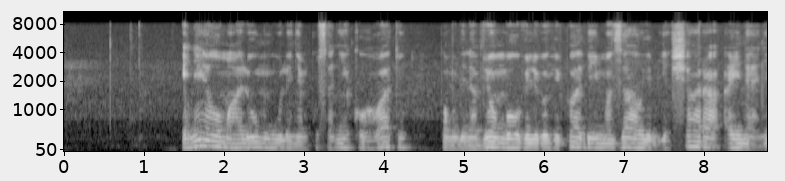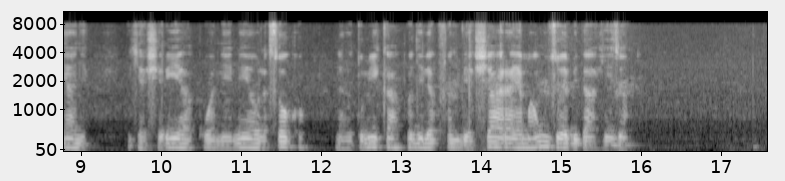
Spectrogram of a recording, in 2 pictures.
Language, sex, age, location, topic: Swahili, male, 25-35, Dar es Salaam, finance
